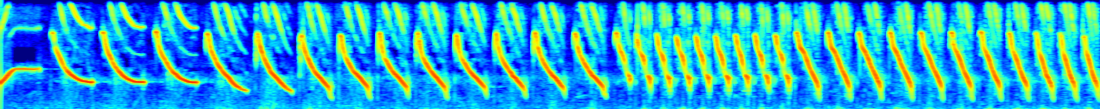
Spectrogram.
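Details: Canary training song for juvenile canaries: a held whistle, then steady falling slurred notes about three per second, accelerating into a rapid run of short descending chirps.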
